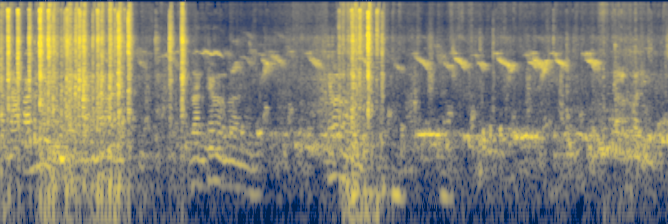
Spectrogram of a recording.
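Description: Pigeons on a farm coo steadily in soft, rolling calls, with occasional wing flutters. Someone talks over the flock throughout.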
